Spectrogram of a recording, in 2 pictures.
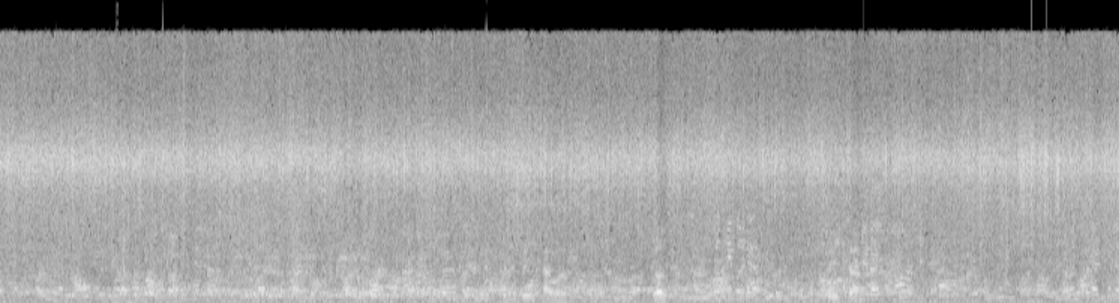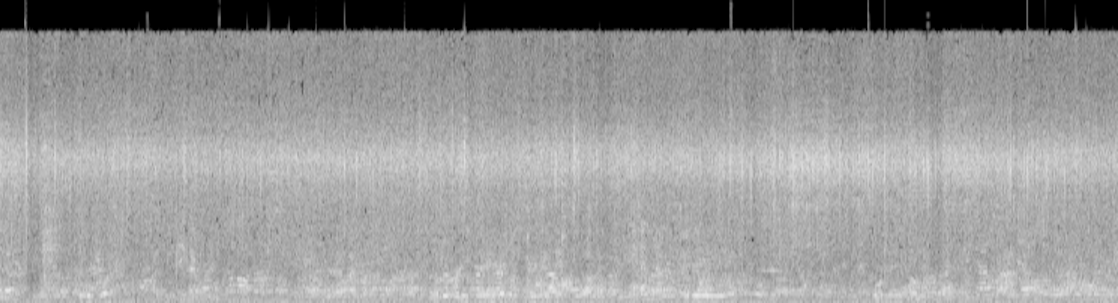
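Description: Several people chatter nearby in a lively, crowded room.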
